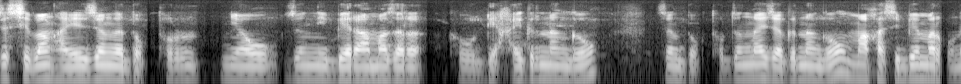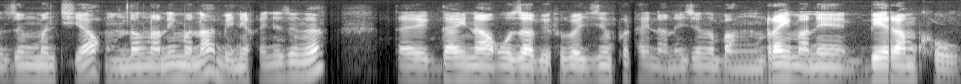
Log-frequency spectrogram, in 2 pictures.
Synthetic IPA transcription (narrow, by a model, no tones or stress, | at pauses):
zɯsibaŋɦajɯzɯŋɯdɔk̚tʰɔɾnijawzɯŋnibeɾamazaɾ | kʰɯwdekʰajɡɯɾnaŋɡɯw | z̥ɯŋdɔk̚tʰɔɾzɯŋnajzaɡɯɾnaŋɡɯwmakʰasibemaɾkʰɯwnɯzɯŋmɯntʰijahumdaŋnanɯjmɯnabenekʰajnɯzɯŋɯ | d̥ajɾek̚dajnaɔzabepʰɯɾbajdizɯŋpʰɯtʰajnanɯjzɯŋɯbaŋɾajmanebeɾamkʰɯw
